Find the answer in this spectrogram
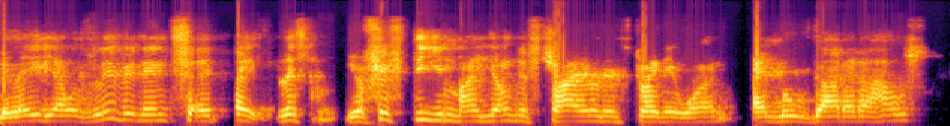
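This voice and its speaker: A man with a Jamaican accent speaks at a moderate pace with hardly any pauses. His voice sits fairly high, with fairly even intonation. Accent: Jamaican, still noticeable. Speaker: computer engineer sharing life story. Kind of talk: interview testimony.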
